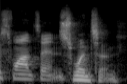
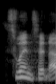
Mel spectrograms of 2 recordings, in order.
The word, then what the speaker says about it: Swinson: like Eric Swinson, and is it Swinson or Swanson? Swinson.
